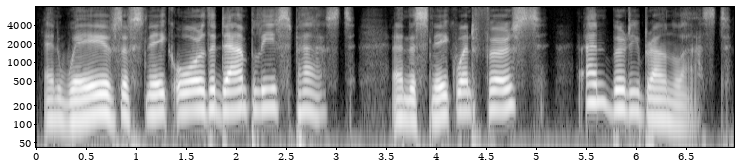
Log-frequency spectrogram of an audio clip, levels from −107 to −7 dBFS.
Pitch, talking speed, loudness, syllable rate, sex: 150 Hz, 155 wpm, -17 LUFS, 4.2 syllables/s, male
